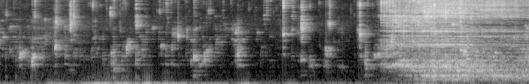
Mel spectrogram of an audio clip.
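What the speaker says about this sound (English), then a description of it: "Drain the water." Water rushes loudly down a sink drain after the washing of sea urchin roe, a broad steady gurgling wash that follows a stretch of clinks and small handling sounds.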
